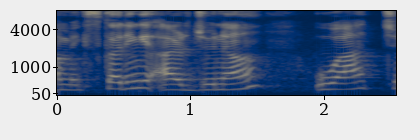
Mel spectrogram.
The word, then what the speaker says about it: उवाच: अ जू के ऊपर आधार अर, जो न में अ मिक्स करेंगे अर्जुन, उवाच में अ मिक्स करेंगे उवाच।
